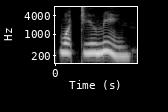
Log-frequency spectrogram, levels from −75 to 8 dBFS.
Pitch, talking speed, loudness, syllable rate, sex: 240 Hz, 230 wpm, -15 LUFS, 4.4 syllables/s, female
